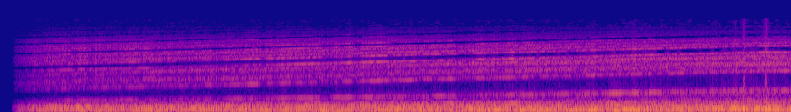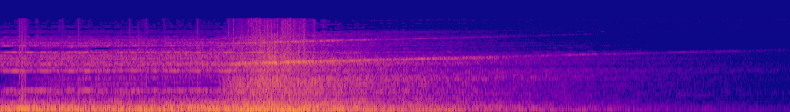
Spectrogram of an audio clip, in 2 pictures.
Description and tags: An alien spaceship taking flight.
